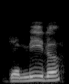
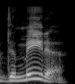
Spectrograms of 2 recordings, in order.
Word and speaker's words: Damita: don't think uh might oh Damita oh Damita okay because ain't no a after the M that's what was throwing me off beta hi Damita all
